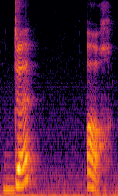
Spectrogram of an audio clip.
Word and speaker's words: dehors: Hmm, tu as écrit donc d'ailleurs, non, en français on dit effectivement dehors. À l'extérieur, dehors. Dehors. Difficile, c'est vrai. deux syllabes, hein. dehors, dehors, dehors. Même on peut parfois entendre comme le chiffre 2, dehors, dehors de, hmm, c'est un peu plus léger, de, de, dehors.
